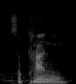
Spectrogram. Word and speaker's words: Xikani: The original word is spelled Sekani. Xikani.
